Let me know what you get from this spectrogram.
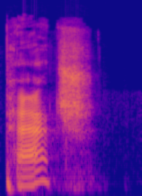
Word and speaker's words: Patch: My name is Patch. – Could you please spell that for me? – Sure. It is P-A-T-C-H.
